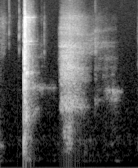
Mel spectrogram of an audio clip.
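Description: A short, sharp mouth sound, then a breathy exhale about a second in, from a person concentrating on a task.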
